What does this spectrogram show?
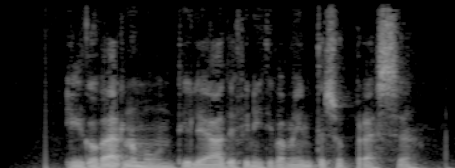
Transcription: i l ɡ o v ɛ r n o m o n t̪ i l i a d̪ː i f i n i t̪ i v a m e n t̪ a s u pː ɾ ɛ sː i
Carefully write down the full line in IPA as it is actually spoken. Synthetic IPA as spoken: i l ɡ o v ɛ r n o m o n t̪ i l e a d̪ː e f i n i t̪ i v a m e n t̪ e s o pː ɾ ɛ sː e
